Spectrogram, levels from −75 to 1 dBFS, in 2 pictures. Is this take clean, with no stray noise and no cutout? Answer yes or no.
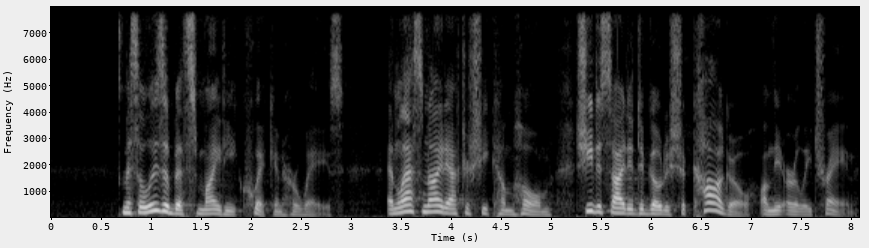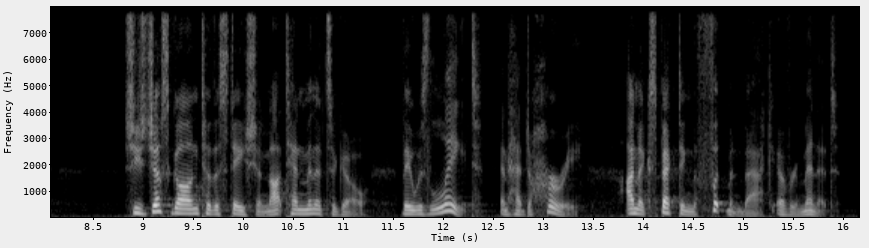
yes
